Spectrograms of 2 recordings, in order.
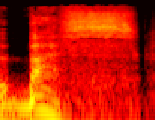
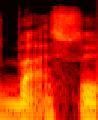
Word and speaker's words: Batz: C'est le baron de Basse. Alors, qui est-il? Ça s'écrit B-A-T-Z. Qui est-il? Mais on prononce Basse, ça fait partie de ces curiosités de l'histoire.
